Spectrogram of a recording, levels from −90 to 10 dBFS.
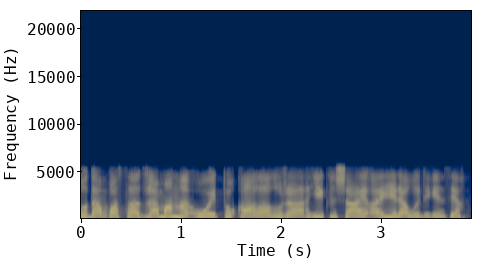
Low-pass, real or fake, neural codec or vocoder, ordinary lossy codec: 5.4 kHz; fake; codec, 24 kHz, 1.2 kbps, DualCodec; none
